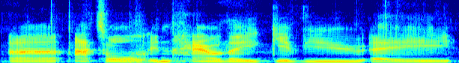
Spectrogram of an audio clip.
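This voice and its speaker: A man's voice: mid-range voice, level tone, slow, noisy background. A man giving casual, explanatory live commentary on a video game, speaking a little hesitantly as he goes. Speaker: speedrun commentator. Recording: loud music behind the voice. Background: video game music.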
